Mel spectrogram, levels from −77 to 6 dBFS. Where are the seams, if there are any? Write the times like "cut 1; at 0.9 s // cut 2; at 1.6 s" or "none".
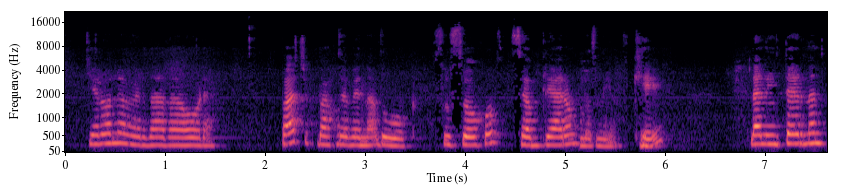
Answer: cut 1; at 2.0 s // cut 2; at 2.7 s // cut 3; at 3.2 s // cut 4; at 4.4 s // cut 5; at 5.2 s // cut 6; at 5.6 s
